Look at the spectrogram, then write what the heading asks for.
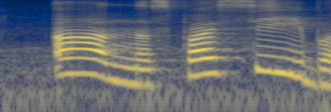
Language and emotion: Russian, positive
